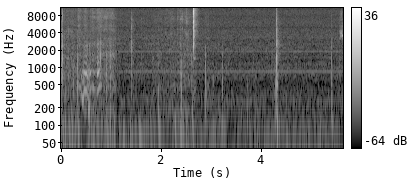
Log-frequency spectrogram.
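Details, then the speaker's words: CNC stall monitor PCB prototype, new code triggering e-stop: two sharp isolated clicks in a quiet room a couple of seconds apart; relay switching normally, though monitor LED stayed off due to a missing pin in code. "Oh, something clicked. Oh, it's clicking it. Relay's not coming on."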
